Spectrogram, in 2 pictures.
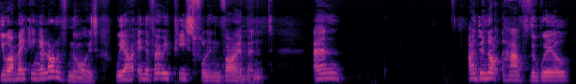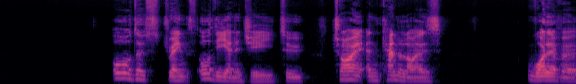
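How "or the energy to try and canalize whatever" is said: ordinary talk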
